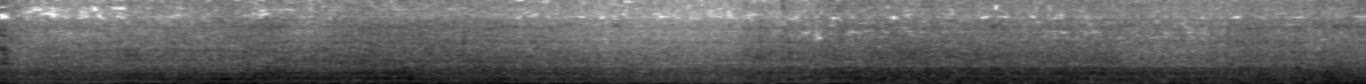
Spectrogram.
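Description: Steady rushing noise of wind and sea surf, even throughout with no distinct events.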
